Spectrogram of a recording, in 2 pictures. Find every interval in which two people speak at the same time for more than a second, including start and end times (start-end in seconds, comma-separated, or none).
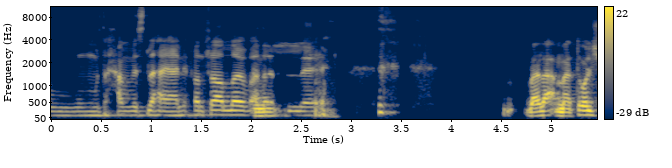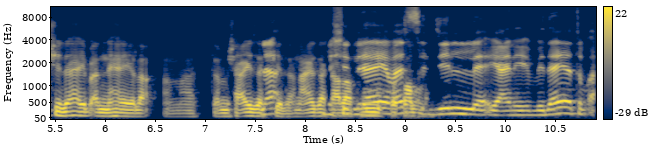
7.6-9.3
